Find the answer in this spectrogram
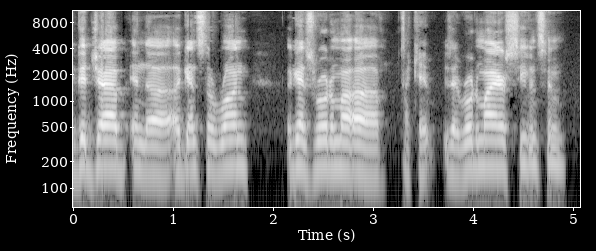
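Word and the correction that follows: Rhamondre: Is that how you pronounce the first name for the Patriots? Stevenson, the running back. – Oh, Ramondre. Anyway, Ramondre. Yeah. Ramondre.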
